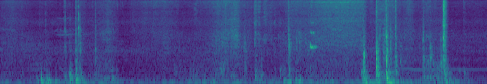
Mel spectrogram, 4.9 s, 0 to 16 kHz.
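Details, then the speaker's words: Mazda MX-5 with an aftermarket automatic roll-up window controller, after a window system reset: a short motor whir, then soft thumps as both windows close smoothly and fully. "Both windows went all the way up. Very nice."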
